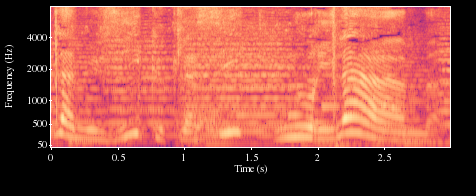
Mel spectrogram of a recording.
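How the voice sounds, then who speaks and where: A woman's voice: medium pitch, very animated, takes it slowly. A woman voicing a refined, serene female pet dog in a children's cartoon. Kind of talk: French-dubbed children's cartoon acting. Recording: loud music behind.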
